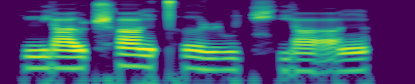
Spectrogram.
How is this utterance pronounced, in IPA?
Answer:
n̪ j ɑ˧˥ ʊ̯ ʈ͡ʂʰ ɑ˥˧ ŋ t̪ʰ ɤ˥˩ ɻ u˧˥ t͡ɕʰ j ɑ̰˨˩˦ ŋ

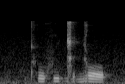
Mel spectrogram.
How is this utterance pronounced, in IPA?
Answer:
cʰ u f i ɡ͡ǁ ə ɟ o

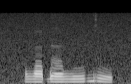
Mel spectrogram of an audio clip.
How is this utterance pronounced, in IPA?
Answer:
β ɔ ɓ ɤ β u ɡ u

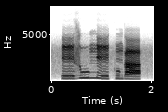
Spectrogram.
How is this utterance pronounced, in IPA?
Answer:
eː˨ z uː˦ ŋ eː˨ k ũ˨ ɡ a˨

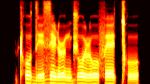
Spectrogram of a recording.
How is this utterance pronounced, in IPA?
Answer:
ʈʰ o˥˨ d e˩˥ z e˥˨ ɳ ə˞˥˨ n d͡ʒ oː˥˨ ɭ oː˥˨ f ɛː˥˨ ǀʰ o˩˥

